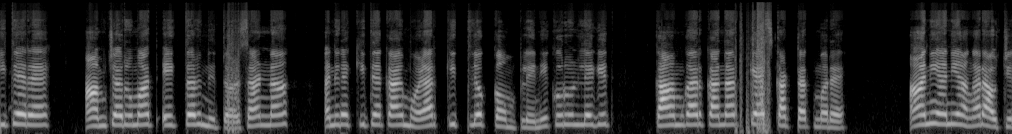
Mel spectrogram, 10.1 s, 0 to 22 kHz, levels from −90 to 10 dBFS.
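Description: A worn or dirty contact somewhere in the cable path makes and breaks as it shifts, chopping the signal, which produces loose connector crackle in this speech clip: an irregular scratchy burst from 2.27 to 2.39 s, just after "रे आमच्या रूमांत एकतर" and before "ना आनी", and a longer one from 7.35 to 7.69 s, following "करून लेगीत कामगार कानार". At 3.40 to 3.53 s a stretch of audio was dropped while later audio was already queued behind it, producing a skip ahead: roughly 300 ms of speech is gone, and the two sides are joined by only about 7 ms, so the sound jumps forward almost seamlessly. Right after that, from 3.98 to 4.57 s, the jitter buffer was holding more audio than it aims for and trimmed short pitch-period slices to reduce the delay, about 40 ms in total. This jitter buffer speed-up runs the speech at 106% with its pitch unchanged, so the stretch leading into "कंप्लेनी करून लेगीत कामगार" sounds slightly hurried.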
